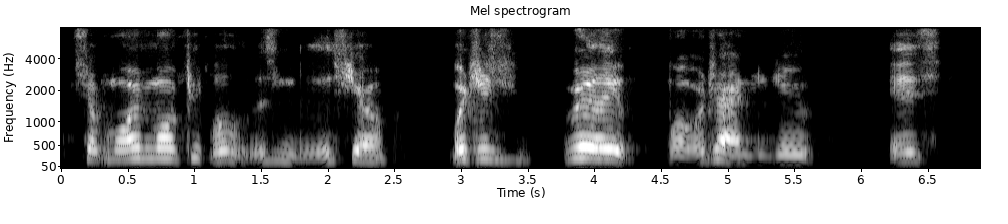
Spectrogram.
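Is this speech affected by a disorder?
Yes: cerebral palsy; from birth, wheelchair user, $100 Amazon manual chair as travel backup.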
